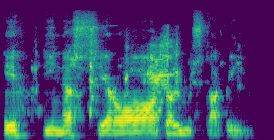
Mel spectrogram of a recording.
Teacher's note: را کو بھی پر کر کے پڑھیں گے اور طول کو بھی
